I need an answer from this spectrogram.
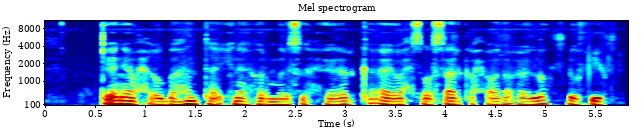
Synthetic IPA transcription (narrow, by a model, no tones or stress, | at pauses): kʰɛ̰njɐwɑħɑ̰jʊbaːɦɐnt̪ʰɐɦɪjɪnɛjɦɔrmɐɾɪsɔħɛːɾɐrkʰɐɛːwɑħsɔːsaːrkʰɐħɔːlɐɛːlɔɖɔːfɪjɔ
